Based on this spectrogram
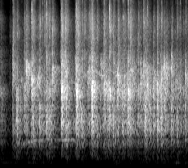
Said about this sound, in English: Big round of applause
